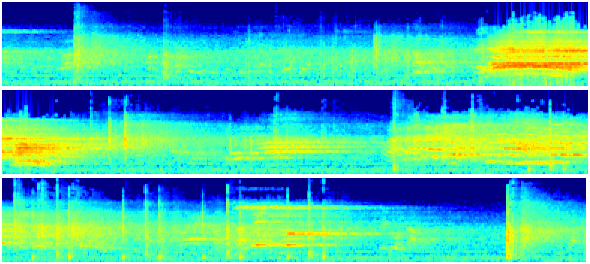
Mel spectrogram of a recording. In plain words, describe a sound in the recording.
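A volleyball is struck hard with sharp slaps that echo in a large hall.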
